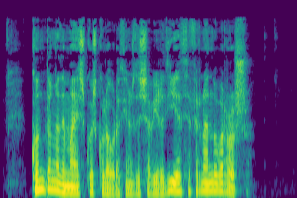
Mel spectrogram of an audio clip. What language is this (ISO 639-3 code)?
glg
